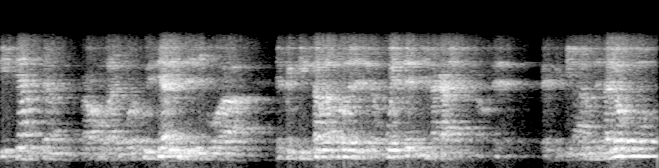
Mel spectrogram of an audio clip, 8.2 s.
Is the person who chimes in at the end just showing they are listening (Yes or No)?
Yes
